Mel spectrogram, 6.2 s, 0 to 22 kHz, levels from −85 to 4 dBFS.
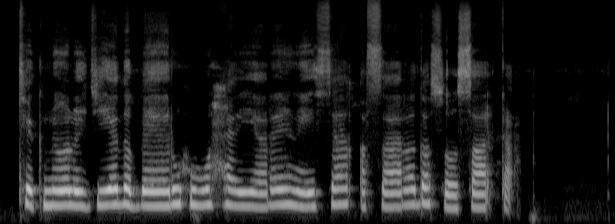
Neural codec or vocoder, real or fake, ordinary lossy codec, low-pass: codec, 44.1 kHz, 7.8 kbps, Pupu-Codec; fake; none; none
